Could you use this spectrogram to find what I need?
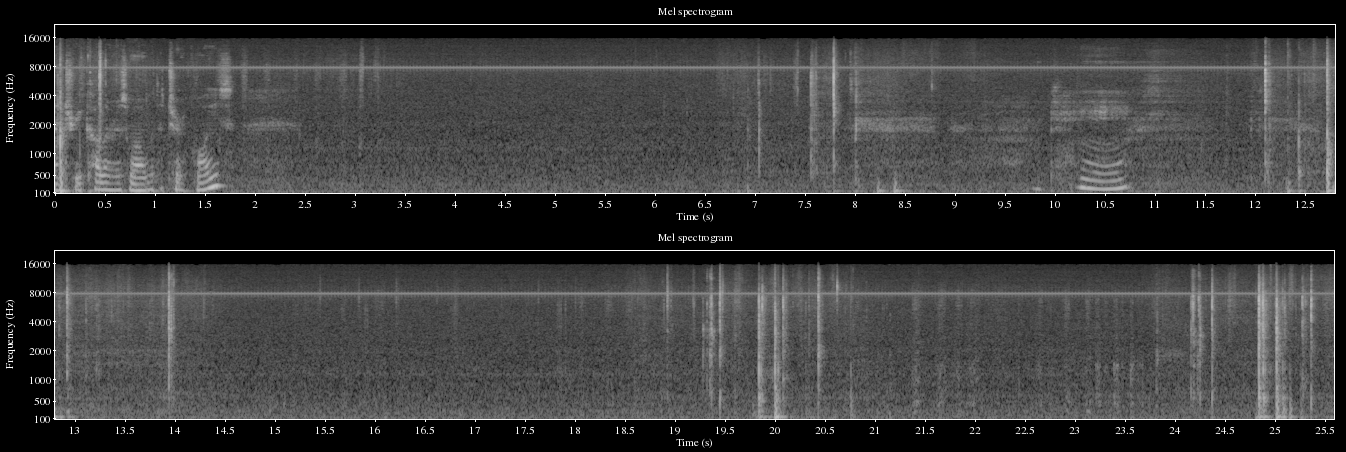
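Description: A felt-tip marker squeaks faintly across paper.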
